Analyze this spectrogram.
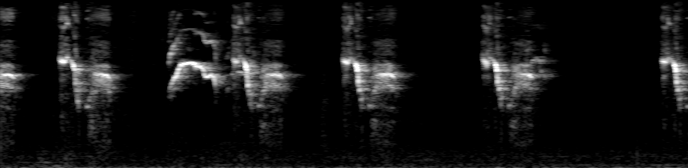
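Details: Pet male cockatiel repeating loud raspy downslurred squawks roughly once a second, with one clearer arched whistled note among them.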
